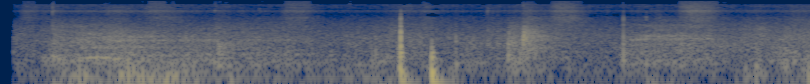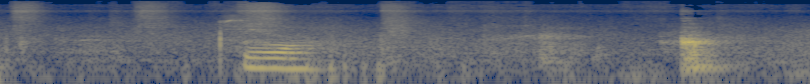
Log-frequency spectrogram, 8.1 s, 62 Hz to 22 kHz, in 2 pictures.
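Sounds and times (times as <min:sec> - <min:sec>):
soft shuffling: 0:00.1 - 0:07.3
speech: 0:05.3 - 0:06.1.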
